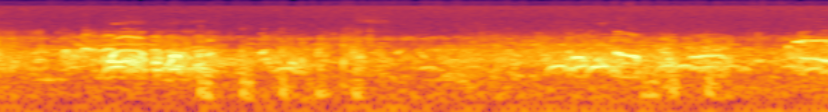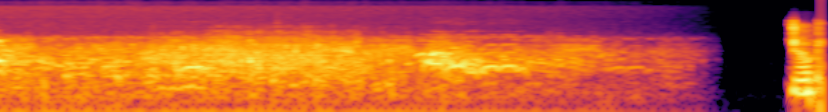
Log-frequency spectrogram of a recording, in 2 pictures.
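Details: Canvasback, a rarely heard and not very vocal diving duck, in a quiet recording giving soft, throaty, cooing and clucking notes in a steady, uneven run for about seven seconds, muffled and mid-pitched, then falling silent.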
